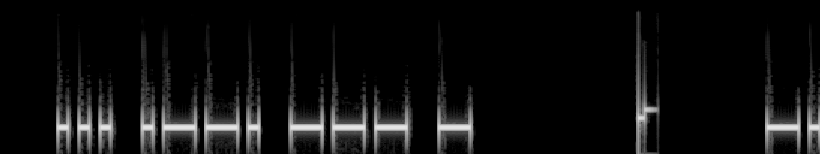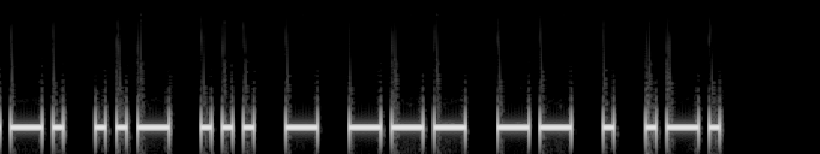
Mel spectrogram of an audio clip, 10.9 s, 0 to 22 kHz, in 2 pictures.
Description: Morse code, heard as a keyed tone, about 17 wpm, 700 Hz. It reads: SPOT CUSTOMER
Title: Sentences from Top 1100 Words - New Word Drill - 17wpm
